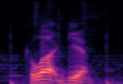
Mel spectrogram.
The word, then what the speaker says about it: Clage: фишках и всем остальном очень часто задают вопрос о правильности произношения марки клеить флаги как же все-таки она называется правильно названием будет лаги и вот почему в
